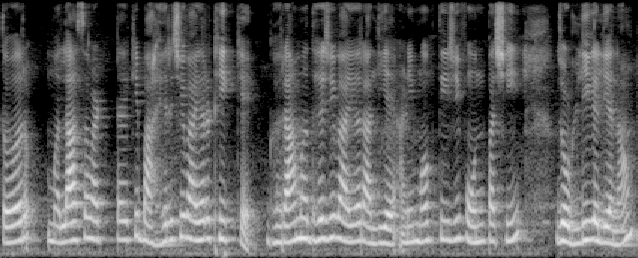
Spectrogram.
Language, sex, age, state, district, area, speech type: Marathi, female, 30-45, Maharashtra, Sangli, urban, spontaneous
